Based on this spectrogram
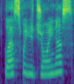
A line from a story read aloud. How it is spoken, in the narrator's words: Mom asked, her tone hopeful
